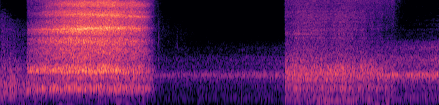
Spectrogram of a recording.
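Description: Logo-intro whoosh sound effects: a loud burst of rushing noise about a quarter second in that cuts off abruptly at a second and a half, then a softer, steady hiss from about three seconds in.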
